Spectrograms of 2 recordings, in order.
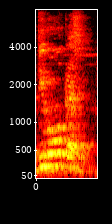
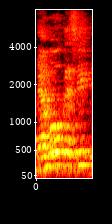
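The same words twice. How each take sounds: First: Democracy starting with 'di'; corrected pronunciation. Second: Democracy starting with 'dem'; wrong pronunciation shown. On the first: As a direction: model democracy with a 'di' opening syllable. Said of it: "it's a democracy". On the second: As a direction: show the mistaken 'DEM' opening of democracy. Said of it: "It's not democracy". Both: Shown as a demonstration.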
